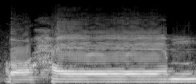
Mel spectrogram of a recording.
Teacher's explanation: jangan ke rongga hidung. Rahim, tapi berporos di rongga mulut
